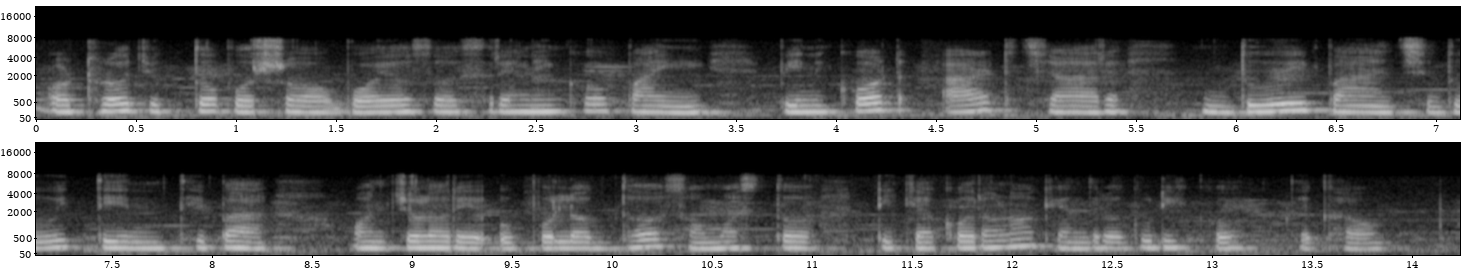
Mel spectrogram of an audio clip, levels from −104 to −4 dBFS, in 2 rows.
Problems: constant background noise, continuous background conversations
